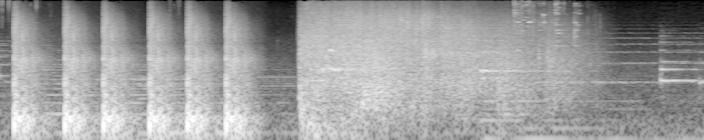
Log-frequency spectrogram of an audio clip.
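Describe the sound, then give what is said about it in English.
Gunshots in a rapid, evenly spaced series of sharp cracks, each with a short decay, followed by a long, loud, rushing noise that slowly fades, then a faint tone. “He shot him. Shot him until he fell backwards out the window.”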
